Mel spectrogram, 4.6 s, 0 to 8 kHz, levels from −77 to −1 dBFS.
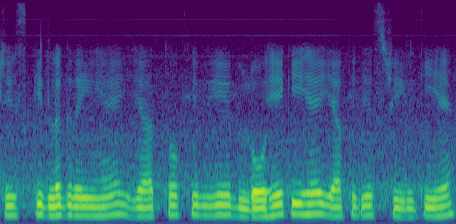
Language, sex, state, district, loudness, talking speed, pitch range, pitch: Hindi, male, Chandigarh, Chandigarh, -16 LUFS, 235 wpm, 115-130 Hz, 125 Hz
